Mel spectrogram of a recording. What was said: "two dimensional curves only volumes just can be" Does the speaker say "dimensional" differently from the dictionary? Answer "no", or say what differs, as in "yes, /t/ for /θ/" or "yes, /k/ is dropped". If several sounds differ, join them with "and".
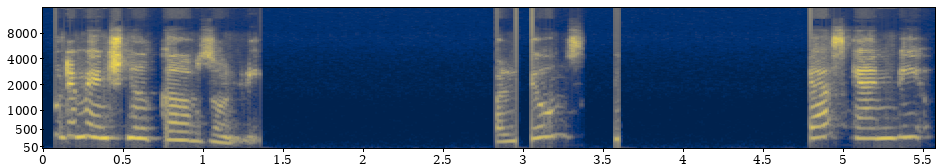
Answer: no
